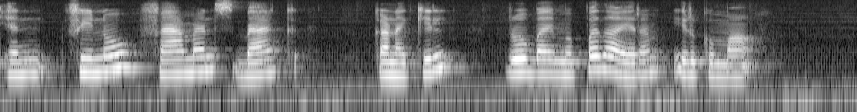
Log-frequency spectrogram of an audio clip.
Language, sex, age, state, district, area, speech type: Tamil, female, 30-45, Tamil Nadu, Tiruchirappalli, rural, read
